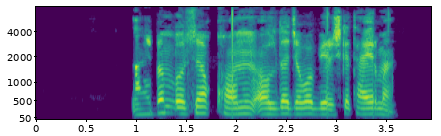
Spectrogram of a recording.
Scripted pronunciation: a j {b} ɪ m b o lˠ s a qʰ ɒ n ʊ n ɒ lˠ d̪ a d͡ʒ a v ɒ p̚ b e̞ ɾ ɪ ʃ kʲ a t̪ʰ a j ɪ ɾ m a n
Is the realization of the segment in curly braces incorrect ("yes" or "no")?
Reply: no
